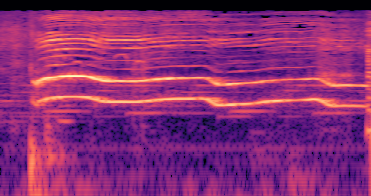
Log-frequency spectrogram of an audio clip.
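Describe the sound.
A child's voice imitates an ambulance siren, holding one long, high, wavering note for a couple of seconds. The pitch dips and rises slowly, loud, with no other speech.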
